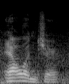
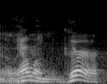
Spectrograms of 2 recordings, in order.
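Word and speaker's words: Ehlinger: to play texas and i was calling him sam ellinger and of course he called he pronounced his name ellen gurr well the same thing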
